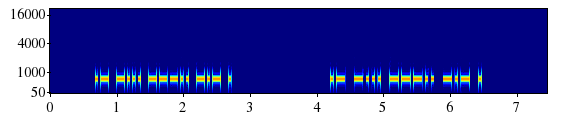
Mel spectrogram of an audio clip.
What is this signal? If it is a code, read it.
Morse code, heard as a keyed tone, about 28 wpm, 700 Hz. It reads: AB8KE AB8KE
